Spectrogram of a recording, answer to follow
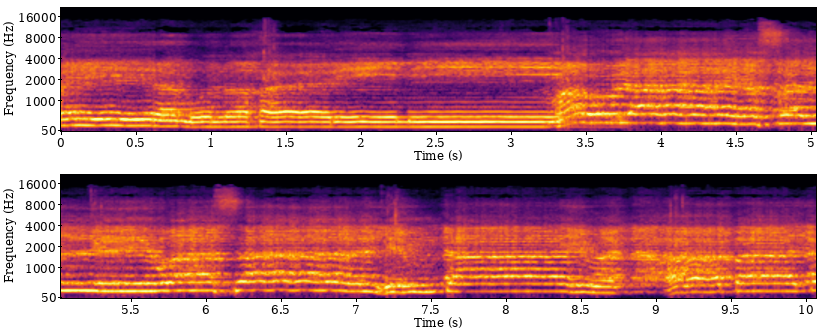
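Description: Men's voices chanting a Sufi religious song together. A long note is held about a second in, then the melody moves on in flowing phrases.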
